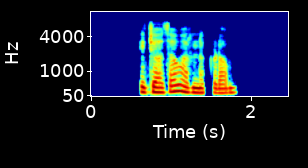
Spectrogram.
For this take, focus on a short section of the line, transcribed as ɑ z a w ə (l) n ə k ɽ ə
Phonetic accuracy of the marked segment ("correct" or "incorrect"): incorrect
